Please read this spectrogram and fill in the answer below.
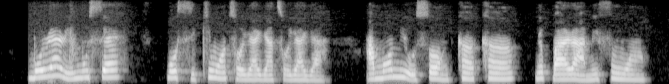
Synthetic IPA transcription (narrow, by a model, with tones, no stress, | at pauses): mo˧ɾɛ˦ɾ̃ĩ˨˦mũ˦sɛ˦ | mo˧si˨kʰi˨˦w̃ɔ̃˧tɔ˧ja˨ja˨tʰɔ˧ja˧˨ja˨ | a˨mɔ̃˧˦mĩ˧o˨sɔ˨˧˨ŋ̩˨kã˦kʰã˦ | nĩ˦k͡pa˧ɾa˧˨mĩ˧fũ˦w̃ɔ̃˧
